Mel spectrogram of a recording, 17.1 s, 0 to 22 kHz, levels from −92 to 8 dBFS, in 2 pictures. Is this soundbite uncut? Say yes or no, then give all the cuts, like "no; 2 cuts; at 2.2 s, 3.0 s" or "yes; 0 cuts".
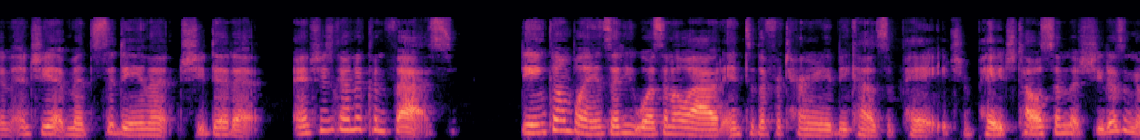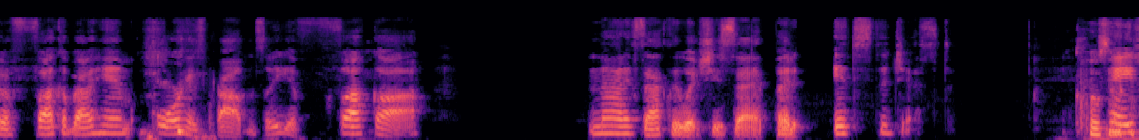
yes; 0 cuts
